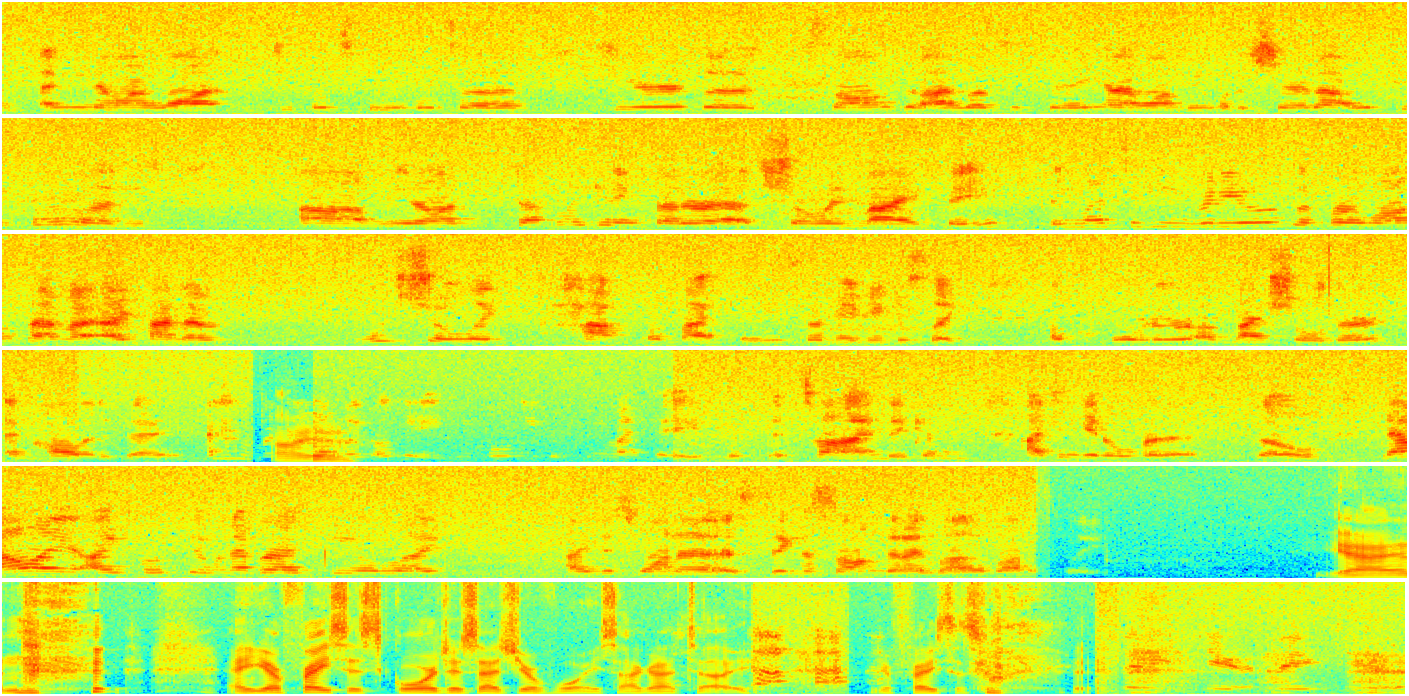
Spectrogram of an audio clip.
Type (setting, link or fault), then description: fault, poor sound quality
